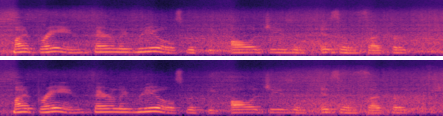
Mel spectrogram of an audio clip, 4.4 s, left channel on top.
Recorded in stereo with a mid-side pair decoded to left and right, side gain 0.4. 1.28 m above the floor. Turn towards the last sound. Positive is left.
turn(degrees=5)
